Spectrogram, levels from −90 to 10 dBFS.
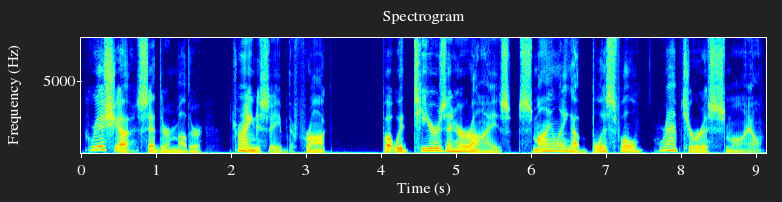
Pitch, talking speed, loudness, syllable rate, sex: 125 Hz, 130 wpm, -21 LUFS, 3.6 syllables/s, male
